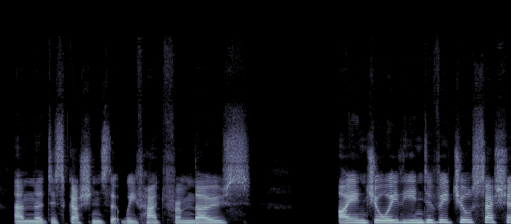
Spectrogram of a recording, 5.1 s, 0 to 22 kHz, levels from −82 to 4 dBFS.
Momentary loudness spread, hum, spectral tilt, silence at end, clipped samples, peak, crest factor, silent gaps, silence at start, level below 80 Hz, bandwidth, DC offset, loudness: 7 LU; none; -4 dB/octave; 0 s; under 0.1%; -6 dBFS; 20 dB; 2.92-3.38 s; 0.15 s; -84 dBFS; 17.5 kHz; under 0.1%; -26 LUFS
